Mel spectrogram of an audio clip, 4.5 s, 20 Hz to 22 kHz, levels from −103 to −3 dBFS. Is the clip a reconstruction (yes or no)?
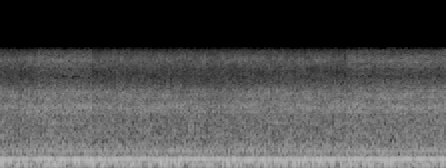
no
